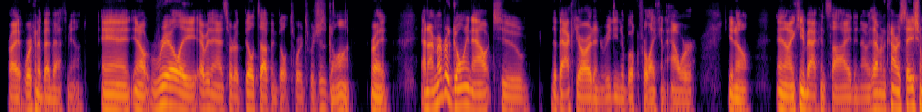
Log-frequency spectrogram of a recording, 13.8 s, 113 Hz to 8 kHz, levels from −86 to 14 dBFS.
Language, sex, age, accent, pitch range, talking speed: English, male, 30-49, American, 100-125 Hz, 230 wpm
